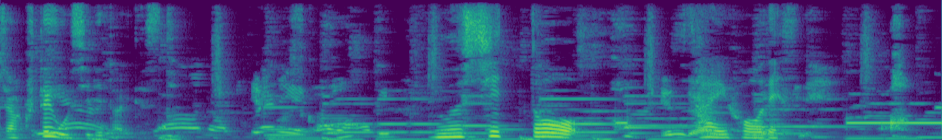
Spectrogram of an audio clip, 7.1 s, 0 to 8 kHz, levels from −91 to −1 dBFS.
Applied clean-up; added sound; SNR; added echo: classical method log-MMSE.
